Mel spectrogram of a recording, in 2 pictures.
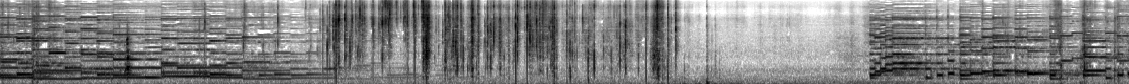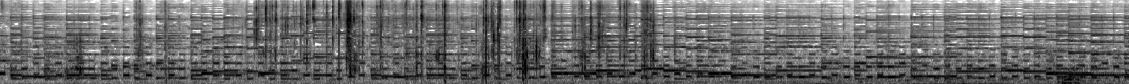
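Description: Background music with a steady melody, over which the foil wrapper of a trading-card booster pack crinkles and tears for about four seconds. A short near-silent gap follows, then the music returns and the wrapper crinkles again for a few seconds past the middle.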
